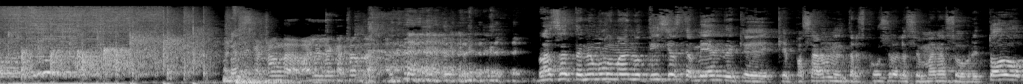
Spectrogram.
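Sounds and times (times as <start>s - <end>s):
hands clapping in applause: 0.0s - 2.2s
speech: 2.3s - 10.2s
laughter: 3.2s - 5.4s.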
